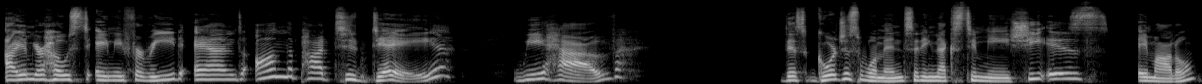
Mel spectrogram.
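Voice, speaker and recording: A woman hosting a podcast in a playful, joking, animated manner, introducing and chatting with her guest. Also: medium pitch, slow. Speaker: podcast host. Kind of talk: casual podcast chat. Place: podcast studio, seated beside the guest.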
